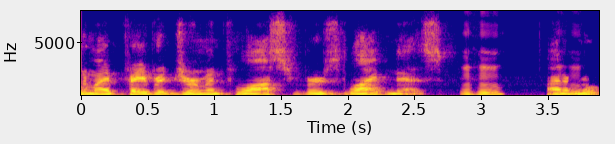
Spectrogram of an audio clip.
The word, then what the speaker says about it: Leibniz: Actually, it was your German and one of my favorite German philosophers, Leibniz. Mm-hmm. I don't Mm-hmm. know if that's I pronouncing it right. Leibniz, yeah.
